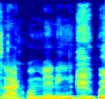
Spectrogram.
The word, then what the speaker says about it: Aquemini: They lived up to the hype on their third album, the easy-to-pronounce Aquemini, and took hip-hop into the future with deep storytelling. – Rob, I believe it's Aquemini.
